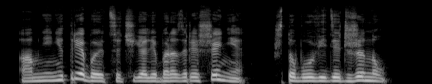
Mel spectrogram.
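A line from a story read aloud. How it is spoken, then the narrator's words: Rude interrupting reply. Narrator (Russian): Перебив, грубо отозвался он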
